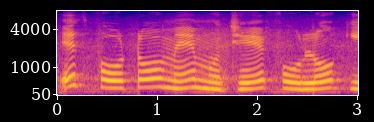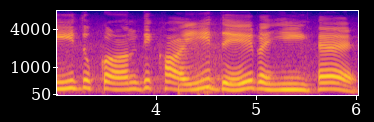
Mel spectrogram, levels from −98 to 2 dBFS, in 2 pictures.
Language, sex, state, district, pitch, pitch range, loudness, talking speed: Hindi, female, Madhya Pradesh, Katni, 245 Hz, 225-270 Hz, -12 LUFS, 110 wpm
